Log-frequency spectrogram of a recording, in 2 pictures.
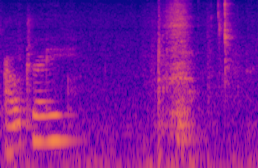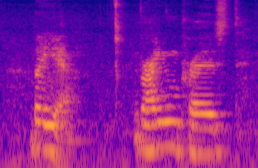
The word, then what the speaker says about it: Outre: It's pronounced Outre.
